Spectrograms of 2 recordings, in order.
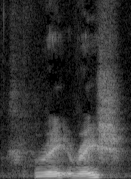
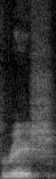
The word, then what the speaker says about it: Ra's: Oh, the Grand Am I pronouncing it Master right? of Ra's the al Ghul. Raish. Yeah, Raish.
